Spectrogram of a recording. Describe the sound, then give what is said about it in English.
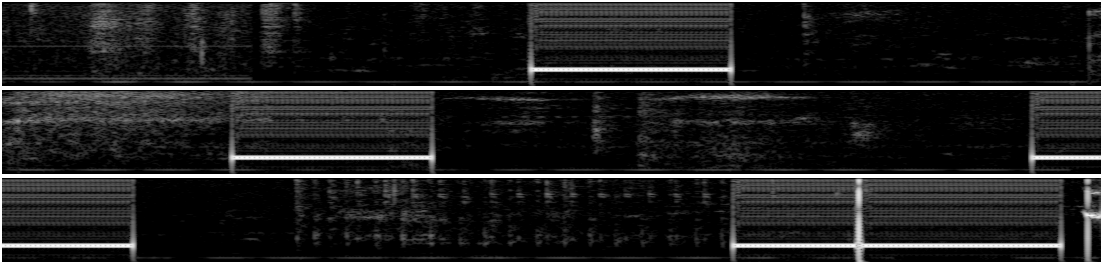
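A telephone line rings four times as a call is put through to another person's line, each steady, mid-pitched tone lasting about a second with roughly three-second pauses between, over a faint constant hum and light line noise. “I'll put you through.”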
